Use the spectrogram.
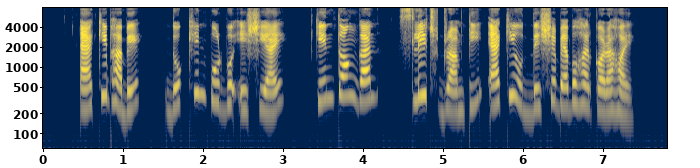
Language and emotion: Bengali, neutral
